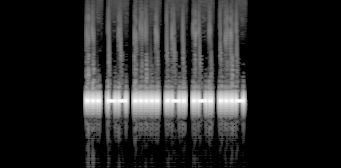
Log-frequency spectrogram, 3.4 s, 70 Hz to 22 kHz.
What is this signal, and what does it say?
Morse code, heard as a keyed tone, about 46 wpm, 700 Hz. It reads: SM5RRV
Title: DXCC-100 Call Signs - 6 Characters - Repeated 3x - 45wpm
